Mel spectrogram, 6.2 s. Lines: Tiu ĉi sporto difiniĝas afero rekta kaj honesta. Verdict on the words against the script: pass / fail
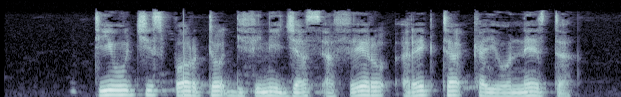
pass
